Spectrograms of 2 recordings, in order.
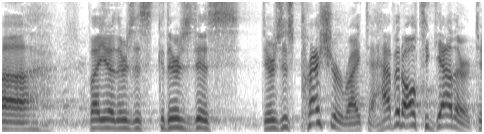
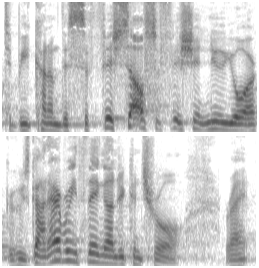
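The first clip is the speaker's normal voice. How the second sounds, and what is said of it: Sudden put-on New York accent. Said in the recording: “sorry about the accent. I don't know where that came from.”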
